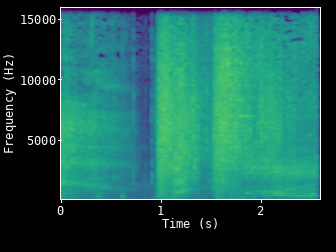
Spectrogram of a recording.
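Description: A sword clashes against a shield with a sharp metallic clang.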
